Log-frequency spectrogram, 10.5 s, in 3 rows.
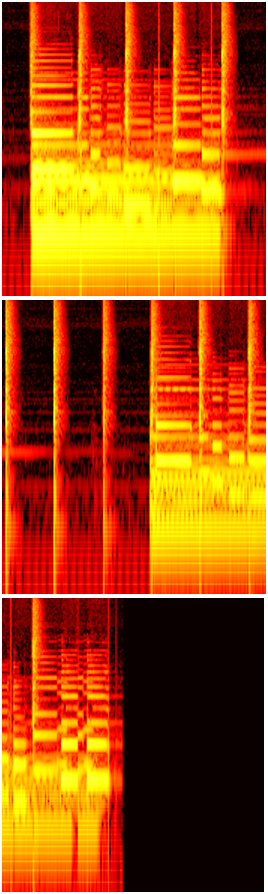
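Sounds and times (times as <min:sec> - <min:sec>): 
jazz music: 0:00.4 - 0:03.7, 0:05.5 - 0:08.5.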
